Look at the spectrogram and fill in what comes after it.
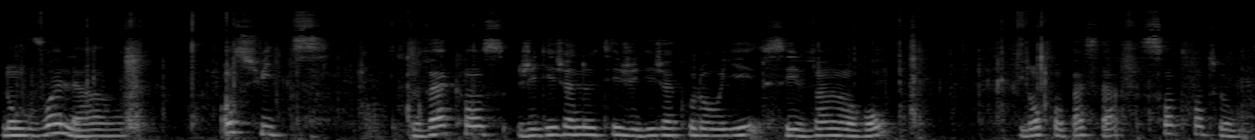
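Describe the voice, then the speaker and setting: A woman's medium-pitched, fairly even voice at a very slow pace, broken by long, frequent pauses, over noticeable background noise. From Martinique. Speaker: budgeting youtuber. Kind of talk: casual vlog tutorial. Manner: hesitant, many filler sounds.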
